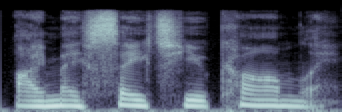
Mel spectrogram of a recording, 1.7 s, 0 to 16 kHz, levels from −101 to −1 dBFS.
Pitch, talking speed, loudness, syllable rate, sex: 140 Hz, 210 wpm, -22 LUFS, 4.6 syllables/s, male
